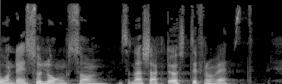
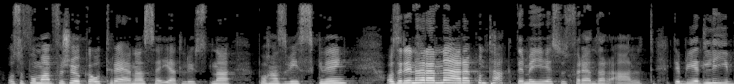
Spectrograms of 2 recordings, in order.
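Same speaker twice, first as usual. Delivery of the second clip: usual speaking voice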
